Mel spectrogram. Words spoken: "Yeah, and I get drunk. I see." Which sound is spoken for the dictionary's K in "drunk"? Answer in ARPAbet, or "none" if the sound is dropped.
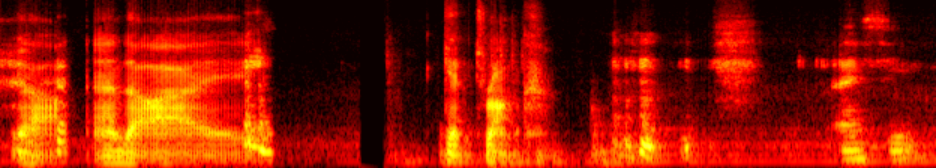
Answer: K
